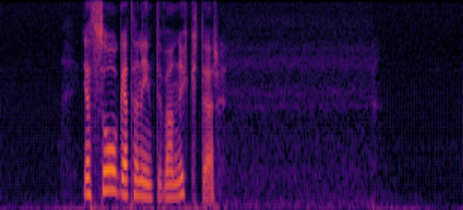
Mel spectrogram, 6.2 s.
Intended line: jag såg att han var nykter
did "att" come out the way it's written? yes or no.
yes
